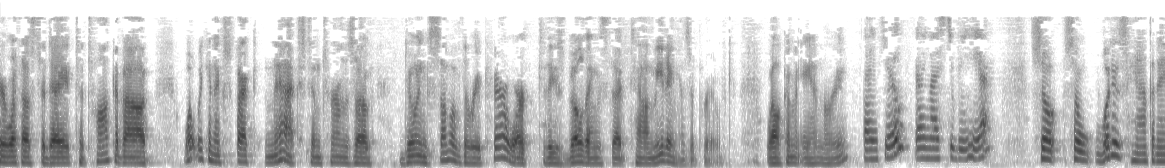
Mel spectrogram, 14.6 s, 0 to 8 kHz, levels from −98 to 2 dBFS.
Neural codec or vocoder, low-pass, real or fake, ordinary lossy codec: codec, 44.1 kHz, 2.6 kbps, SNAC; 7.2 kHz; fake; MP3, 24 kbps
